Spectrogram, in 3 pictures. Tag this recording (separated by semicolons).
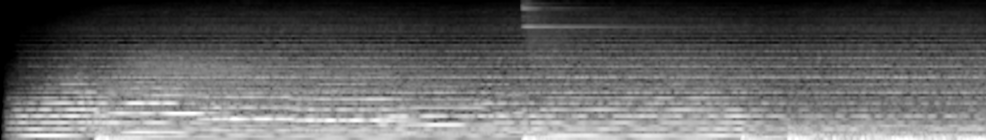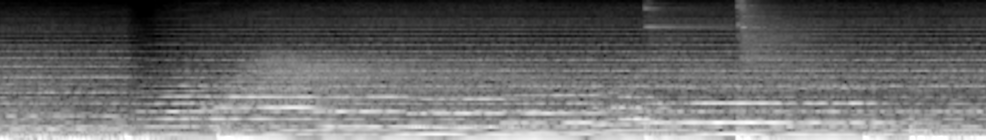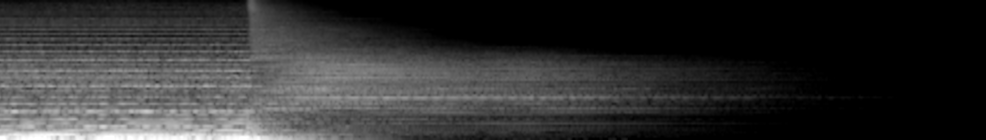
ambience; Ascension; atm; atmo; atmosphere; background; background-sound; drama; Gothic; King; normal; Throne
